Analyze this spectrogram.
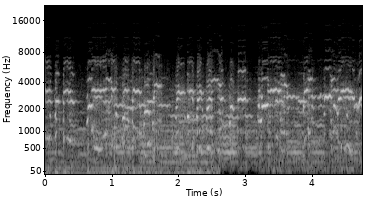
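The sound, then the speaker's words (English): A rapid run of high, squealing oinks from a row of piglets nursing on their mother as Mickey pulls their tails one by one, at shifting pitches like a little tune, loud and continuous with no talking. “As he pulls their tails one by one, they oink out a medley.”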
